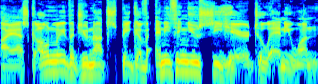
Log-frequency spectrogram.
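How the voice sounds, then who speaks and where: A man's growling, put-on character voice at medium pitch, delivered at a moderate pace. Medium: video game. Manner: formal, stiff.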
